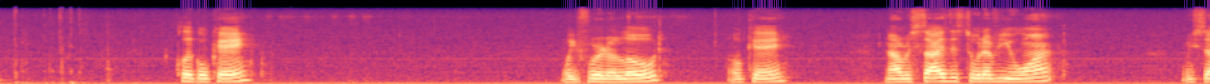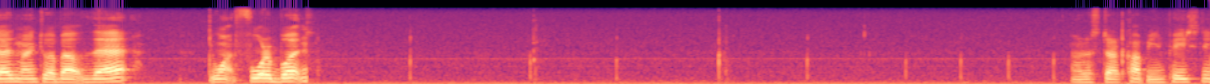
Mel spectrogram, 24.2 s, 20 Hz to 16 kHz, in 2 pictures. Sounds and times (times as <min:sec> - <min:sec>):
Speech: 0:01.8 - 0:02.6, 0:05.6 - 0:08.0, 0:08.8 - 0:10.6, 0:11.8 - 0:13.6, 0:14.2 - 0:15.3, 0:22.8 - 0:24.2.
